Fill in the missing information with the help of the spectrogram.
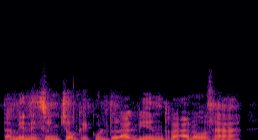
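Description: A young man with a Mexican accent, co-hosting a casual chat and telling stories in an animated, slangy way. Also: mid-range voice, moderate pace, highs cut off. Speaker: podcast co-host.

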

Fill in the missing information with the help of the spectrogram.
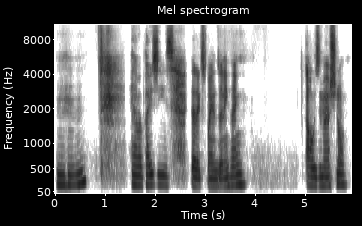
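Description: A woman in her twenties co-hosts a podcast, chatting casually with lots of "like" and acting out quotes. Her voice is on the low side, with fairly even intonation and a measured pace, and the recording is rough.

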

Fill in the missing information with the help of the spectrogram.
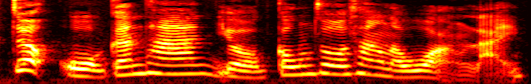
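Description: A woman with a Taiwanese Mandarin accent chatting casually as a podcast co-host, telling stories in an expressive way. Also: sits high, normal speed. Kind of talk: casual chat.

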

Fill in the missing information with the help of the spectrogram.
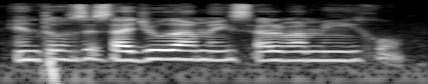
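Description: A woman's voice: medium pitch, completely flat delivery, normal speed, darkish tone, smooth, natural voice. A woman voicing a desperate grieving mother. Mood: pleading. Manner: pleading and frantic. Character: desperate grieving mother pleading for her son.

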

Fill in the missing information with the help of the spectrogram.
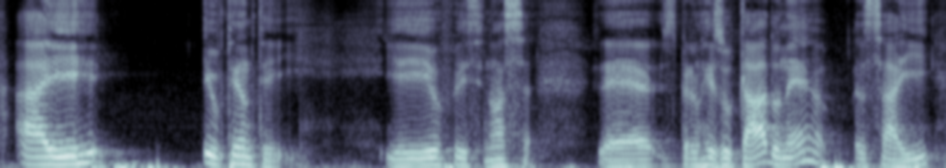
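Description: A young Brazilian man talks through a personal story as a podcast guest, his voice sitting at an ordinary middle pitch. He gets animated, laughs often and circles back on his own phrases. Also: moderate pace, slight background noise. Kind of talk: casual storytelling in an interview.

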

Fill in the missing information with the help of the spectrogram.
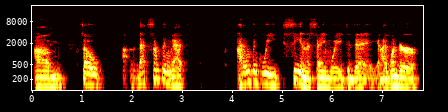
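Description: Male interview host, gravelly and sharp-edged tone, measured questions punctuated by ums. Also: medium pitch, poor audio. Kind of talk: interview hosting.

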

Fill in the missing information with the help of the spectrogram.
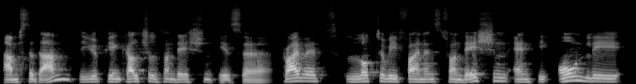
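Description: A man from Austria, head of programs at a foundation, speaking in a measured, explanatory way with occasional hesitations. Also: medium pitch. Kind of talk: podcast interview monologue.

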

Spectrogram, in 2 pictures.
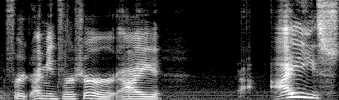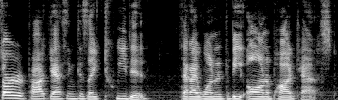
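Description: A woman's voice: on the low side, unhurried, pushed and bright. A woman hosting a podcast, talking casually in a chatty, teasing way and laughing often. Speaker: podcast host.

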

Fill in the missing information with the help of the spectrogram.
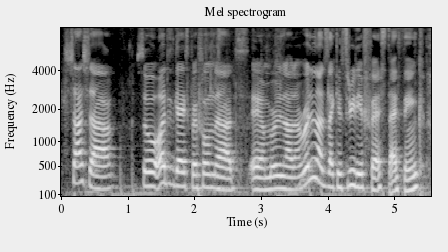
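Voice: medium pitch, normal speed, a little hiss or hum. Rambling podcast co-host. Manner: rambling, heavy use of "like" and restarts. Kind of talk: casual podcast chat.

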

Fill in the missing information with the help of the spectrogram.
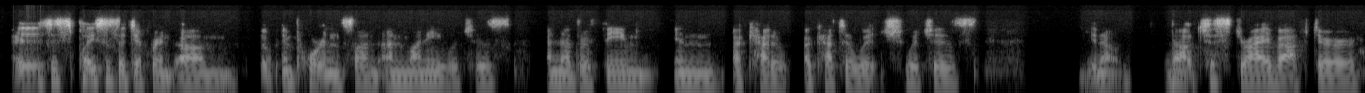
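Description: Co-hosting a relaxed book discussion, a woman from Zambia who was raised in the United States speaks in a low, mellow voice. Reflective, she thinks aloud, musing through each idea and often backing up to rephrase. The recording is dry and slightly muffled, with no room sound.

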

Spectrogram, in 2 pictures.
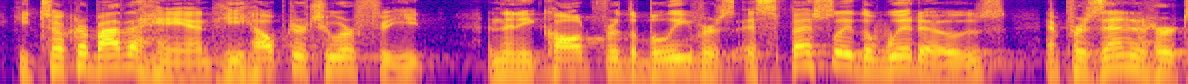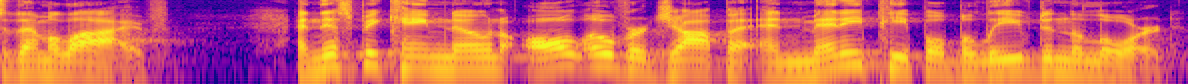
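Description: A man preaching a sermon as pastor, pressing rhetorical questions with growing force and dropping to a hushed tone to tell stories. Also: animated, a little fast. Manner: rises to emphatic questions, drops low and soft for told stories.

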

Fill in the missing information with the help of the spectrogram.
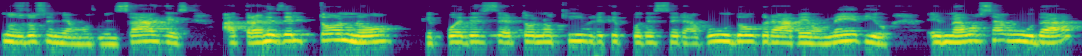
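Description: A woman with a Mexican accent talks in a lively, explanatory way as an interview guest, often checking in with "¿no?". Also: mid-range voice, a little slow, few pauses. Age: adult, a mother. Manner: animated, explanatory, often asks "¿no?". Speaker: guest, image consultant. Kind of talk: conversational interview. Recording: roomy echo.

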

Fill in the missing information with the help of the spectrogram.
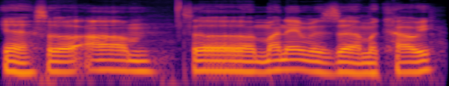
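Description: Low, gravelly young man from Sudan. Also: flat delivery, a little slow, a bit bright, dry recording. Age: 20s. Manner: hesitant, many "um"s, laughs often. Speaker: guest. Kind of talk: casual interview.

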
